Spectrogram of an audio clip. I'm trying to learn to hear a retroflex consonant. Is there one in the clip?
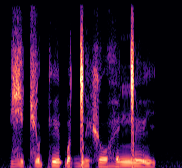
no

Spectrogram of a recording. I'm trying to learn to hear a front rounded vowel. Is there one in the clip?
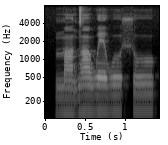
no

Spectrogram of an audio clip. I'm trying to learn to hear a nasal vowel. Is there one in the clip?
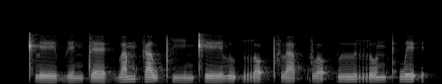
no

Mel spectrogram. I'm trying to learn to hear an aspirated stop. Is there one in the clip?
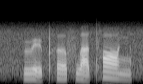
yes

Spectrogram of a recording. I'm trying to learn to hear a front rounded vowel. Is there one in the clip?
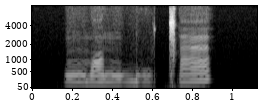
no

